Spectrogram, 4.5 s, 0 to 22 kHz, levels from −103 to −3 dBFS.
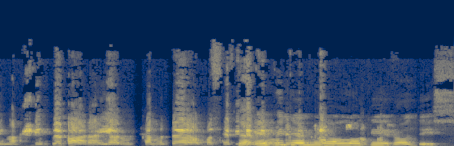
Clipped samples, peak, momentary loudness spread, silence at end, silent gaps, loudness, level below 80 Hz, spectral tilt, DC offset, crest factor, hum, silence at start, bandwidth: under 0.1%; -6 dBFS; 7 LU; 0 s; none; -22 LUFS; -68 dBFS; -2.5 dB/octave; under 0.1%; 18 dB; none; 0 s; 16 kHz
